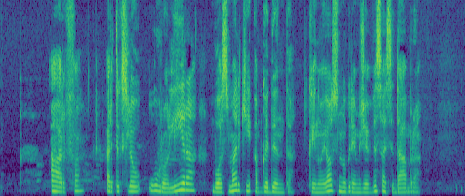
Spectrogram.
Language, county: Lithuanian, Kaunas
